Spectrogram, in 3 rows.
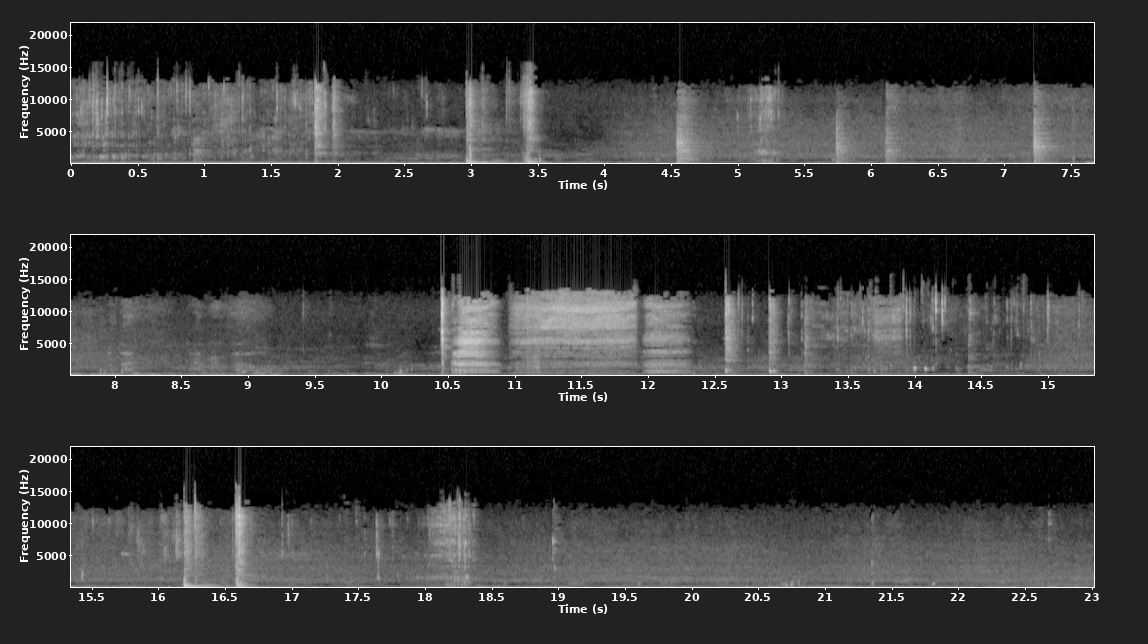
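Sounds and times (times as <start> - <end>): water trickling from a kettle: 0.0 - 2.1, 12.6 - 17.0
slurping sips from a mug: 5.0 - 5.4, 17.6 - 18.5, 20.5 - 21.9
sharp hissing breaths: 10.5 - 12.4.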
